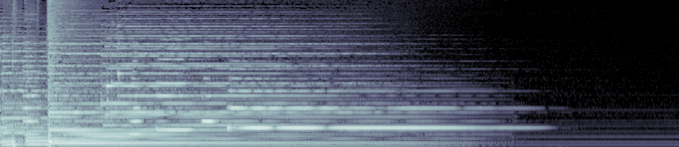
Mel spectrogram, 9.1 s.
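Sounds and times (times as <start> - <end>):
promo background music bed: 0.0 - 7.2.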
